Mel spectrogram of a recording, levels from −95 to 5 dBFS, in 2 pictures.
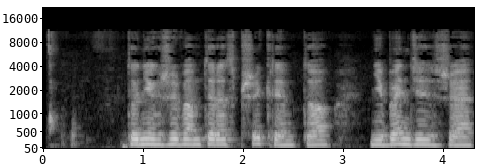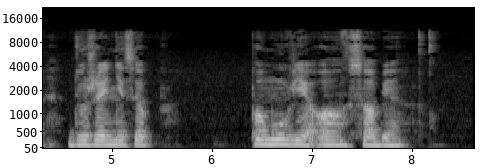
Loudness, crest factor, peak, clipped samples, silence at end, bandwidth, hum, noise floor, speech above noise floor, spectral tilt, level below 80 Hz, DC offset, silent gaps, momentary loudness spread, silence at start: -24 LUFS; 16 dB; -8 dBFS; under 0.1%; 0.4 s; 11.5 kHz; none; -68 dBFS; 45 dB; -5.5 dB/octave; -54 dBFS; under 0.1%; none; 12 LU; 0.05 s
